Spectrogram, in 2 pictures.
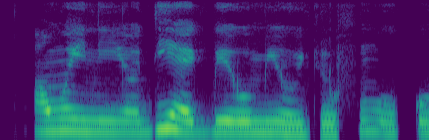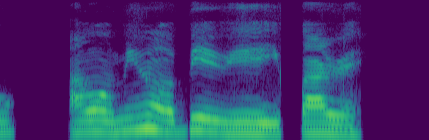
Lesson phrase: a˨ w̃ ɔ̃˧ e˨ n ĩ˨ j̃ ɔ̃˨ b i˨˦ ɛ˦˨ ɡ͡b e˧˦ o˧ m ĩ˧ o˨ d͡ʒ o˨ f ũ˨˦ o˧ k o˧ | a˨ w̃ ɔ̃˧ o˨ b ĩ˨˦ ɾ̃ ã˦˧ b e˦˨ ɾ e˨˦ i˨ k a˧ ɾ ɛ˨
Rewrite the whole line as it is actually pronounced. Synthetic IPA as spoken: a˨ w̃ ɔ̃˧ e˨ n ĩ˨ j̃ ɔ̃˨ d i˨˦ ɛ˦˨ ɡ͡b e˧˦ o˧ m ĩ˧ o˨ d͡ʒ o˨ f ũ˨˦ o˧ k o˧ | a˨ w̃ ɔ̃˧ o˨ m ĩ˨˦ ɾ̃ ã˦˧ b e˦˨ ɾ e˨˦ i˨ k͡p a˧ ɾ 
